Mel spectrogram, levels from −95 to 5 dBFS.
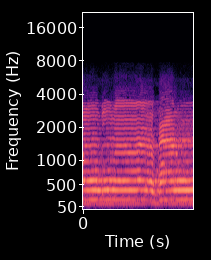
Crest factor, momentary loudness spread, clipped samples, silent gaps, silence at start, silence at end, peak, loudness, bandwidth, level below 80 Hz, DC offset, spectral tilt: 10 dB; 2 LU; under 0.1%; none; 0 s; 0 s; -10 dBFS; -20 LUFS; 5.8 kHz; -64 dBFS; under 0.1%; -3 dB/octave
